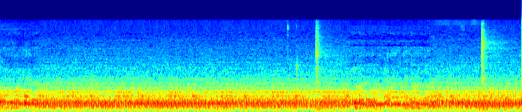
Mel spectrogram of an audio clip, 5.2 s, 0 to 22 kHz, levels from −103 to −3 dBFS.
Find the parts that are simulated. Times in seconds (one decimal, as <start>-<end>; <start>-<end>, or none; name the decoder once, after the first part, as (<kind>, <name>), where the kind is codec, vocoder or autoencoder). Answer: 0.0-0.4 (codec, SNAC); 3.5-4.3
